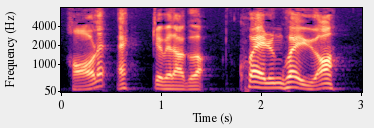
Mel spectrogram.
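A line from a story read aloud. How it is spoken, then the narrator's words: Laughing. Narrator (Chinese): 杨伟啊，笑着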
